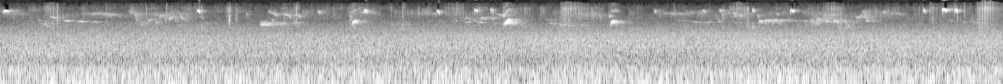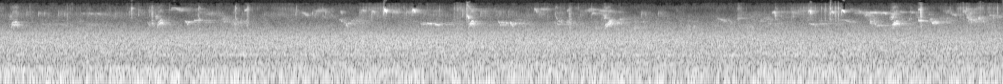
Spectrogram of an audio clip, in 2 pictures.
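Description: Small songbirds chirping and calling in many short, high notes scattered throughout, over a steady low background rumble.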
